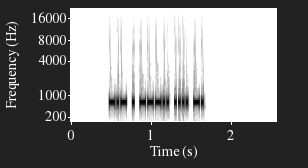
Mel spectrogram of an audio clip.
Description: Morse code, heard as a keyed tone, about 46 wpm, 700 Hz. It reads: KE8HN
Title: USA Call Signs - 5 Characters - 50wpm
